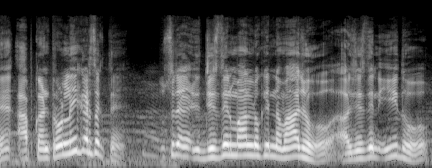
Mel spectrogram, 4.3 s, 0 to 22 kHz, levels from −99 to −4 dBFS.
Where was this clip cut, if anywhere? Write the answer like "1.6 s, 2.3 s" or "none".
1.7 s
